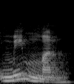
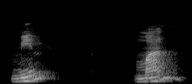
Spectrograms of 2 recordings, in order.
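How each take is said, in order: First: The n merges into a doubled m. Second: The n stays separate before man. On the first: "menjadi mimman" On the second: "Asal katanya min, man"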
